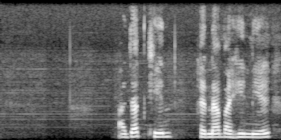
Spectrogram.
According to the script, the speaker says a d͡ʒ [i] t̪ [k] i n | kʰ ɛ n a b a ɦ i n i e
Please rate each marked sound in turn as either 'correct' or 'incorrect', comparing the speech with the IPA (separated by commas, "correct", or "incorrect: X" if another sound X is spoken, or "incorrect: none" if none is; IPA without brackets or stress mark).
incorrect: a, incorrect: kʰ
